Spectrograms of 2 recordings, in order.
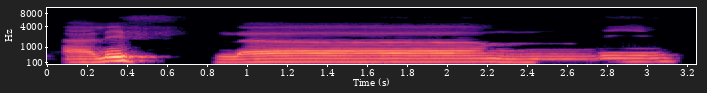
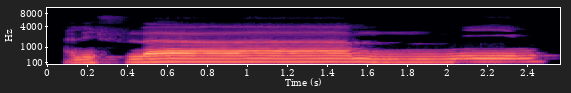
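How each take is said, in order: First: Each letter name is said separately and lengthened. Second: The letter names run together without lengthening. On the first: The speaker calls it right. "Alif la dinaberkan" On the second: The speaker calls it wrong. "Jangan alif lam mim"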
